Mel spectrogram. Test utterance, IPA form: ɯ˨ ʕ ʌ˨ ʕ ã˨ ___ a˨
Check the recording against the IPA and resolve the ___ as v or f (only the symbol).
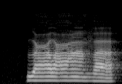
v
